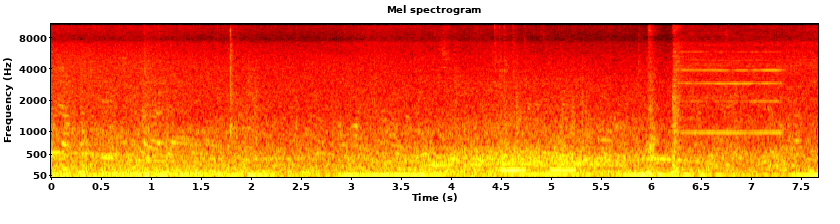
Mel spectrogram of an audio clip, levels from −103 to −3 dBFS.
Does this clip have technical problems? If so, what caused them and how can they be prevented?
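No, nothing in this recording of sounds points to a technical problem; the signal holds steady throughout without any audible disturbance to trace or prevent.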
